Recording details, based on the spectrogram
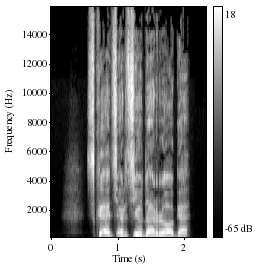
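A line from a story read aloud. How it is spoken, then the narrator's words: Laughing. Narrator (Russian): рассмеялся Пономарь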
